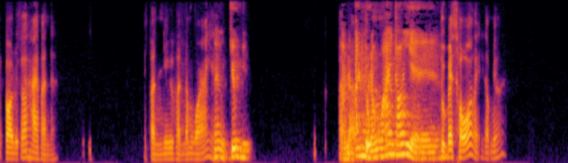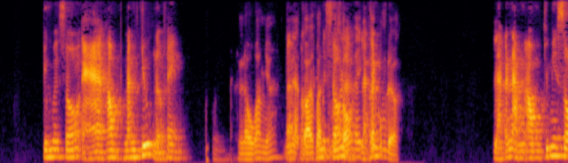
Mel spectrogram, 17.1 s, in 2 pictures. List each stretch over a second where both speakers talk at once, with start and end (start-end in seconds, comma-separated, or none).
12.8-14.1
